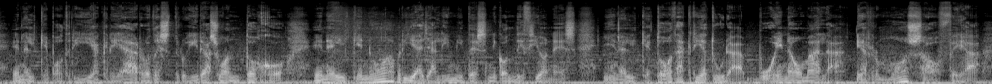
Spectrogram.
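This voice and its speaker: A man narrating a fantasy audiobook in a scripted, dramatic literary storytelling style. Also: extremely low pitch. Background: faint music.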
